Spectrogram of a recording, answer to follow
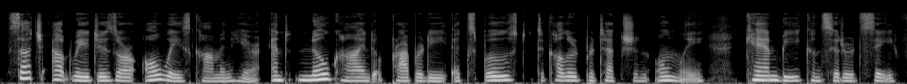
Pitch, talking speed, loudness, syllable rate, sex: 180 Hz, 130 wpm, -20 LUFS, 4.9 syllables/s, female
